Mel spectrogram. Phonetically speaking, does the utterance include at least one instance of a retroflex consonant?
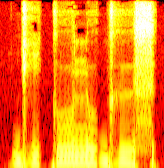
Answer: no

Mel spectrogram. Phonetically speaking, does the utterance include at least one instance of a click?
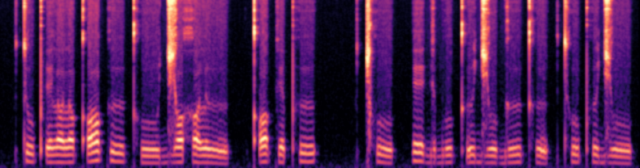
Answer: yes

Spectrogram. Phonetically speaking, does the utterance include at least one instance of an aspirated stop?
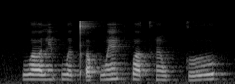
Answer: yes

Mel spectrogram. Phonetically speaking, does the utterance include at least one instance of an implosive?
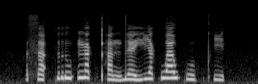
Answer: no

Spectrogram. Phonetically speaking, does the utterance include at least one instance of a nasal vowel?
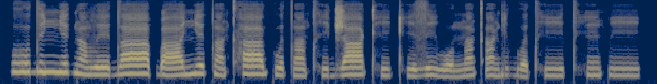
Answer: yes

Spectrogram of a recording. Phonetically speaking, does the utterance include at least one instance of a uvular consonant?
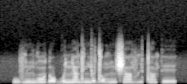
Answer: no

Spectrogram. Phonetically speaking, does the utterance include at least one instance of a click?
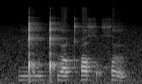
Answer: yes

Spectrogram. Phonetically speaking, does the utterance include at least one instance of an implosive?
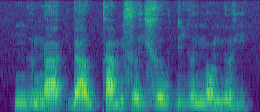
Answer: yes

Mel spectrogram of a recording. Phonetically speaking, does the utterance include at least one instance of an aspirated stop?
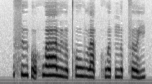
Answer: yes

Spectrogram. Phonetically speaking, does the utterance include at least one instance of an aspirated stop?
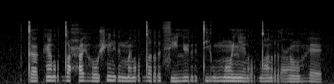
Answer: no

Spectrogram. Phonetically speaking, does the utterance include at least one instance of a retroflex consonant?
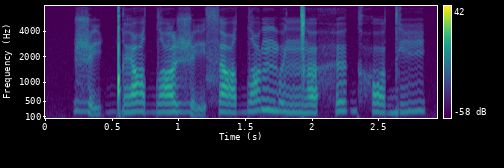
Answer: yes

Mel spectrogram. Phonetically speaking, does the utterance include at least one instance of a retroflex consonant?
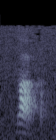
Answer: no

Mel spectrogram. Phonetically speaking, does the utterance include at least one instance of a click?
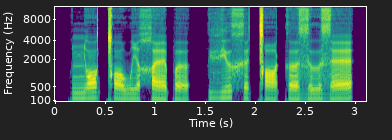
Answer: yes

